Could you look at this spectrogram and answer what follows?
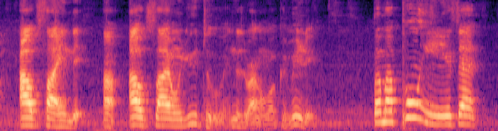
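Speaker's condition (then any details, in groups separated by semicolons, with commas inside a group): Cerebral palsy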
